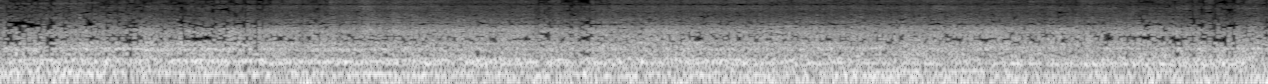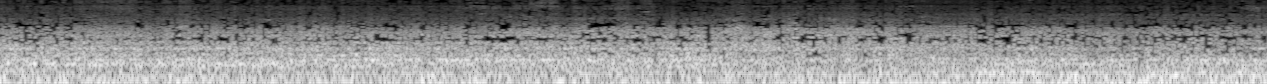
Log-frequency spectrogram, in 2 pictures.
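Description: MTR Kwun Tong Line M-Train running through a tunnel, heard from inside the carriage: a steady, loud running noise of wheels on rails and traction motors.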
